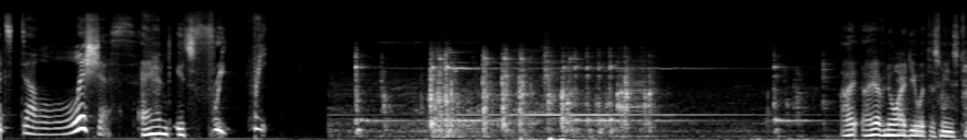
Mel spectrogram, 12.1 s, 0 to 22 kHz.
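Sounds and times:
pinball mechanical clicks: 0:04.1 - 0:12.0
steady held tones: 0:04.1 - 0:12.0.

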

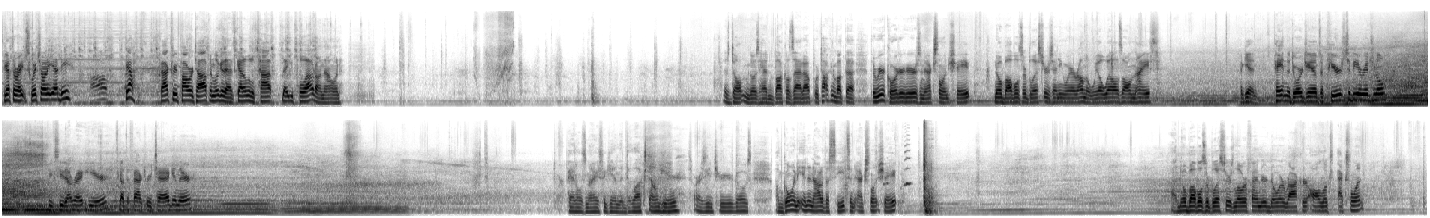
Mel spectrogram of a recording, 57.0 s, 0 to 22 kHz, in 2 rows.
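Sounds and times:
car engine idling: 0:00.0 - 0:07.4.

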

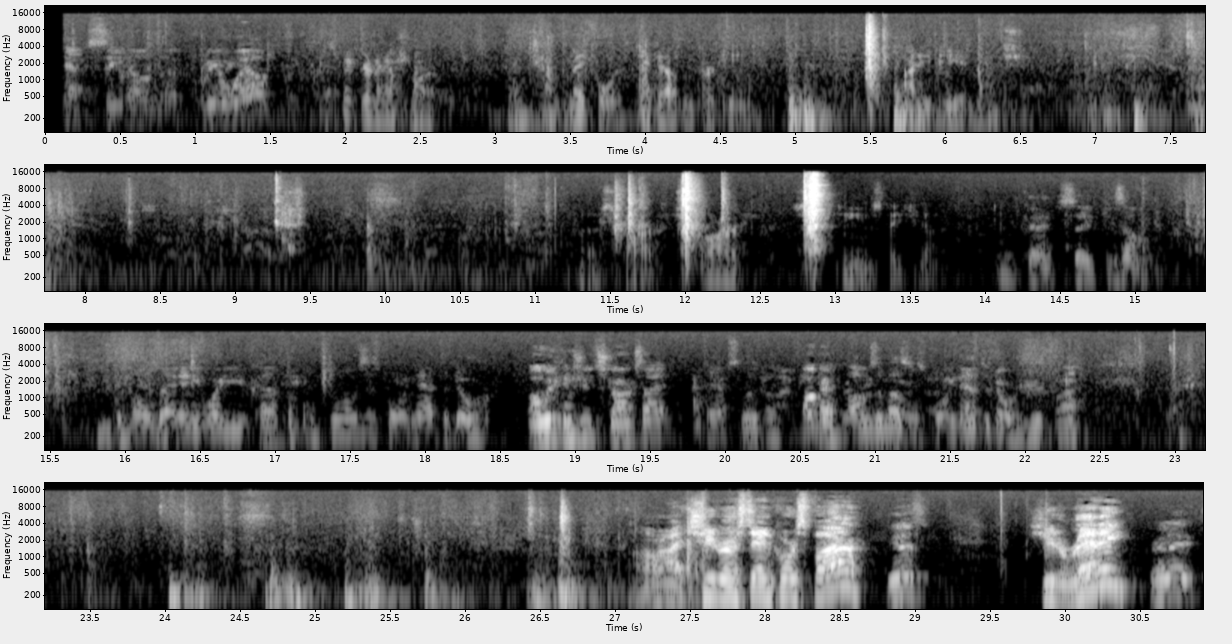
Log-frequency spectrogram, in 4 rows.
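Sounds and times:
dull thumps of footsteps on van floor: 0:04.9 - 0:06.5, 0:24.0 - 0:27.0.

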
